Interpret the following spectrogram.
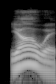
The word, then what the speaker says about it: Yahweh: or the four letters presently the widely acknowledged theological pronunciation is Yahweh although a commonly used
